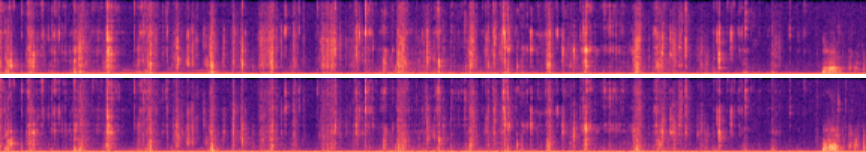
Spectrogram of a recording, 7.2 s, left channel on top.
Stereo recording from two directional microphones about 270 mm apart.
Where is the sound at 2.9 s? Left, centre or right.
Centre.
